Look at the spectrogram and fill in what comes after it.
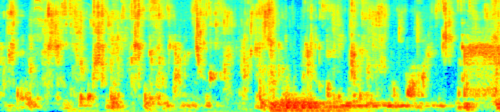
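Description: Close-miked wet chewing and mouth sounds: many small sharp clicks and smacks, with a louder, lower sound for a couple of seconds in the middle. Near the end, hands take hold of a whole roast chicken to tear it apart.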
